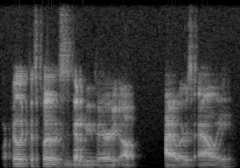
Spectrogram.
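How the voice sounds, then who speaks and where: A man's voice: low voice, fairly even intonation, fast. A man running a game server, chatting casually with his players in a blunt, profane way. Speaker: game master and server owner. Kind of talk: casual chat among players. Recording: roomy, distant mic with noise.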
